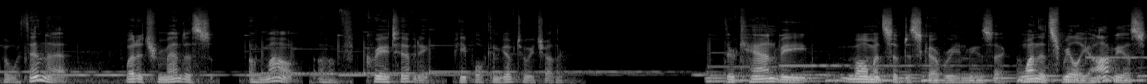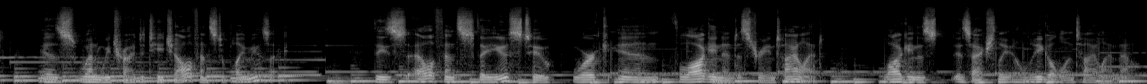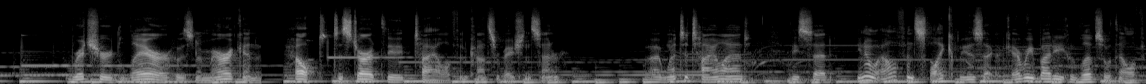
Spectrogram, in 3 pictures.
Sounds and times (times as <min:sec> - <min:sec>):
Speech: 0:00.0 - 0:00.7, 0:01.3 - 0:05.7, 0:07.2 - 0:14.4, 0:15.2 - 0:19.7, 0:20.3 - 0:22.8, 0:23.6 - 0:28.6, 0:29.4 - 0:34.4
Music: 0:00.0 - 0:34.4.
